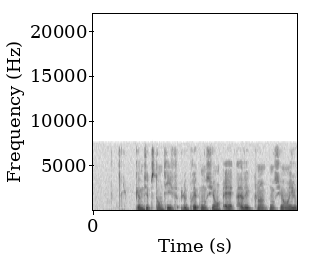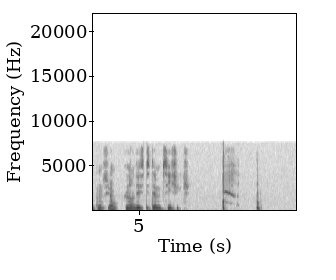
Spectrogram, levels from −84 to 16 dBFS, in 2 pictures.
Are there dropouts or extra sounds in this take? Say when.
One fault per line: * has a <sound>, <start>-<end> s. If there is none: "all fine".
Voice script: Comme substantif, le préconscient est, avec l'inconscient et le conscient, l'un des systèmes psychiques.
* has a dropout, 5.1-5.2 s
* has a cough, 6.7-7.0 s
